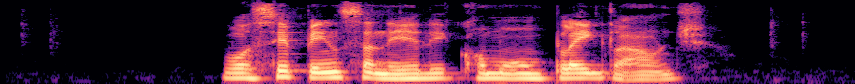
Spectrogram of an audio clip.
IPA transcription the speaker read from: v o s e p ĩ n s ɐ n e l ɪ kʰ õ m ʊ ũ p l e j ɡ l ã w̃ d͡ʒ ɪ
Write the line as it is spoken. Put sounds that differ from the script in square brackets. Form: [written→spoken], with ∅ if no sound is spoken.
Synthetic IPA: v o s e p [ĩ→ẽ] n s ɐ n e l ɪ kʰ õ m ʊ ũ p l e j ɡ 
